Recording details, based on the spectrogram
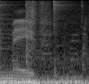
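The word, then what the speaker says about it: Meadhbh: tag and my personal favorite the Irish name Maeve which is spelled m-e-a-d-h-b-h and the word is Maeve so Irish names are actually derived from our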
